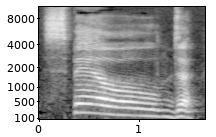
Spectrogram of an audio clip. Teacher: spill ends with a voiced L sound spill so it becomes spilled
